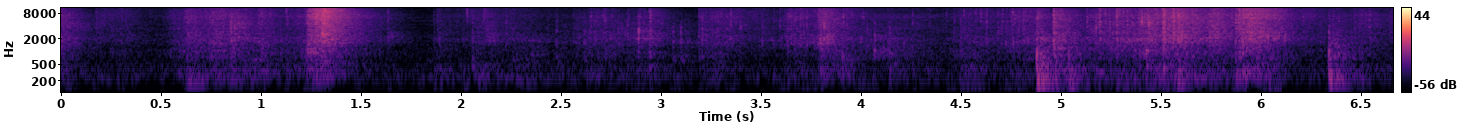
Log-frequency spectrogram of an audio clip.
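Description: Gift wrapping paper being ripped and crumpled as a present is unwrapped by hand: a sharp tear about a second in, then more rustling and tearing near the end.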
